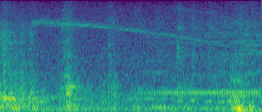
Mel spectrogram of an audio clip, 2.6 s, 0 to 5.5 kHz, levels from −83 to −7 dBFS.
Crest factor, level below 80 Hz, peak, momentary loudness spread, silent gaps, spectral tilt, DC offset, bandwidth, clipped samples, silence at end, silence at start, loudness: 20 dB; -30 dBFS; -4 dBFS; 11 LU; none; -9.5 dB/octave; under 0.1%; 5.4 kHz; under 0.1%; 0 s; 0 s; -26 LUFS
